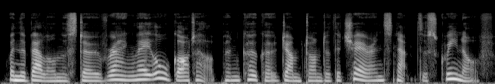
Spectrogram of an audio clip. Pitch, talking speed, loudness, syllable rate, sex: 190 Hz, 280 wpm, -17 LUFS, 5.7 syllables/s, female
